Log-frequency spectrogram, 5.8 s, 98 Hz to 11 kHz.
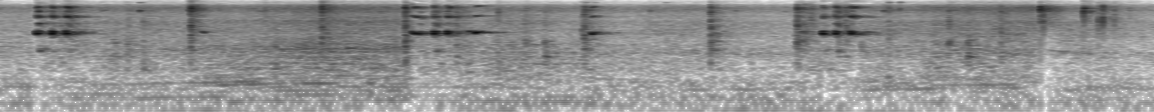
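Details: Honda Vario 125 (old model) ACG starter: high scraping squeak in short bursts about once a second while cranking, gone once the engine runs; starter problem suspected, cause not confirmed; squeak while cranking.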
